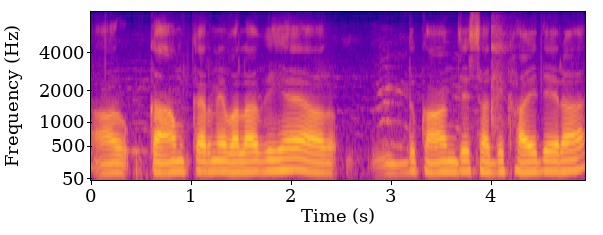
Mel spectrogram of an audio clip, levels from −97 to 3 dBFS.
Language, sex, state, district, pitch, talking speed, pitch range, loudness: Hindi, male, Odisha, Malkangiri, 130 Hz, 145 wpm, 125-135 Hz, -16 LUFS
